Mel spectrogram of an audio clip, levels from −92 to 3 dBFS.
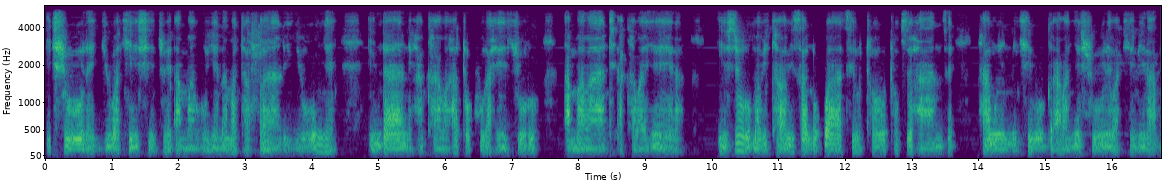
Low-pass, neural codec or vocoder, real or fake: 5.4 kHz; vocoder, 22.05 kHz, 80 mel bands, HiFi-GAN; fake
